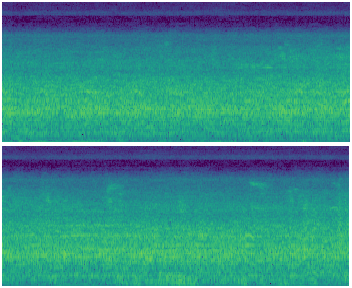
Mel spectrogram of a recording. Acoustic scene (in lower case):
park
